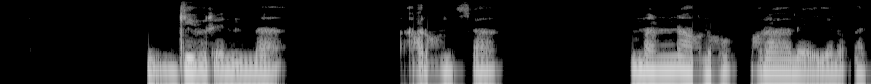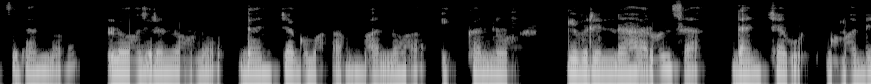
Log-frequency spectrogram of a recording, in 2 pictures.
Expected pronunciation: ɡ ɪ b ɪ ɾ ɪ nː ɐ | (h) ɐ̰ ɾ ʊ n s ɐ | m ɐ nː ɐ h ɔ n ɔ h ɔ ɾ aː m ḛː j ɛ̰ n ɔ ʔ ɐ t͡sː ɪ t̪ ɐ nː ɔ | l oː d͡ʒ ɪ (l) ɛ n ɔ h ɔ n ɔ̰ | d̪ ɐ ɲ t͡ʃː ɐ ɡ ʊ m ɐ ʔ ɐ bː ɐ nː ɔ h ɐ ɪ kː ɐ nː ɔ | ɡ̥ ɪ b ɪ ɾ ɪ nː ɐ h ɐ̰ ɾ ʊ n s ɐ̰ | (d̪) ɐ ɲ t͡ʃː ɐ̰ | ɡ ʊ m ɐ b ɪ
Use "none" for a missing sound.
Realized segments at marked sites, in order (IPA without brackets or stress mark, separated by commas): h, ɾ, d̪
